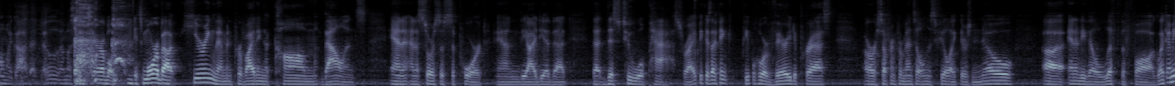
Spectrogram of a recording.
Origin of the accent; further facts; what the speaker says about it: California, United States; I'm going to 5150 you because I'm from Cali, baby.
